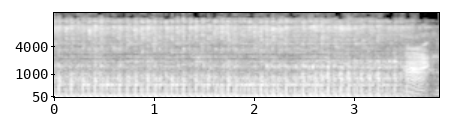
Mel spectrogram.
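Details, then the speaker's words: 1999 DuraCraft 1648 bass boat outboard, sat at least six years, after removing dirt dauber nests under the cowl and refitting muffs: steady even drone with no misses or sputter before shutdown, running smoothly. "go ahead and put these mus back on fire up and see if she ain't running a little bit better"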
